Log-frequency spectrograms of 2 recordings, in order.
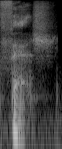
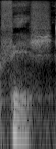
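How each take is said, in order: First: Fez with an open e, like eh. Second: Fez with a closed e, as in mesa. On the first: Teacher showing how it does not sound, open E. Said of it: "Shouldn't it be open". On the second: Teacher explaining a vowel to learners, closed E. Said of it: "had a long closed E". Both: Shown as a demonstration.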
